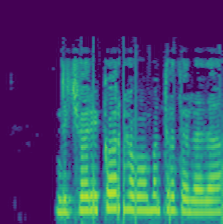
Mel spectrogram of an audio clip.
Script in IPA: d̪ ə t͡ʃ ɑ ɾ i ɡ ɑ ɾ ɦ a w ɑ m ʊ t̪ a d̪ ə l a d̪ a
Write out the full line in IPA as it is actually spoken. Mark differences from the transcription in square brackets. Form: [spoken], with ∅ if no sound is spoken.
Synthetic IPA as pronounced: d̪ ə t͡ʃ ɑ ɾ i [k] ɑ ɾ ɦ a w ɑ m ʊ t̪ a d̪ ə l a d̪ a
